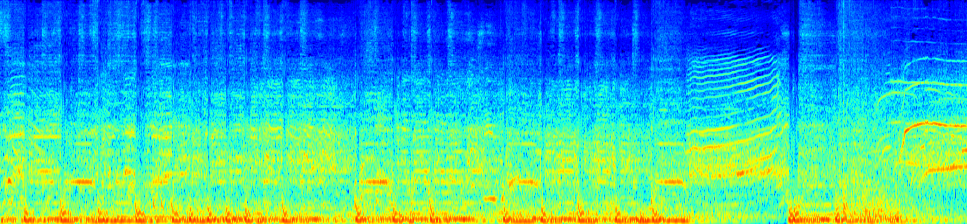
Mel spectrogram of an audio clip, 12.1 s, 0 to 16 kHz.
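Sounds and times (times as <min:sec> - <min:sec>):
loud live pop music: 0:00.0 - 0:12.0
pyrotechnics bang: 0:10.4 - 0:11.4.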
